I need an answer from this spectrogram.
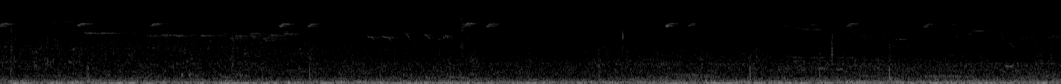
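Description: Small birds chirping in short repeated high calls, several dropping in pitch, over a steady low rumble.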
